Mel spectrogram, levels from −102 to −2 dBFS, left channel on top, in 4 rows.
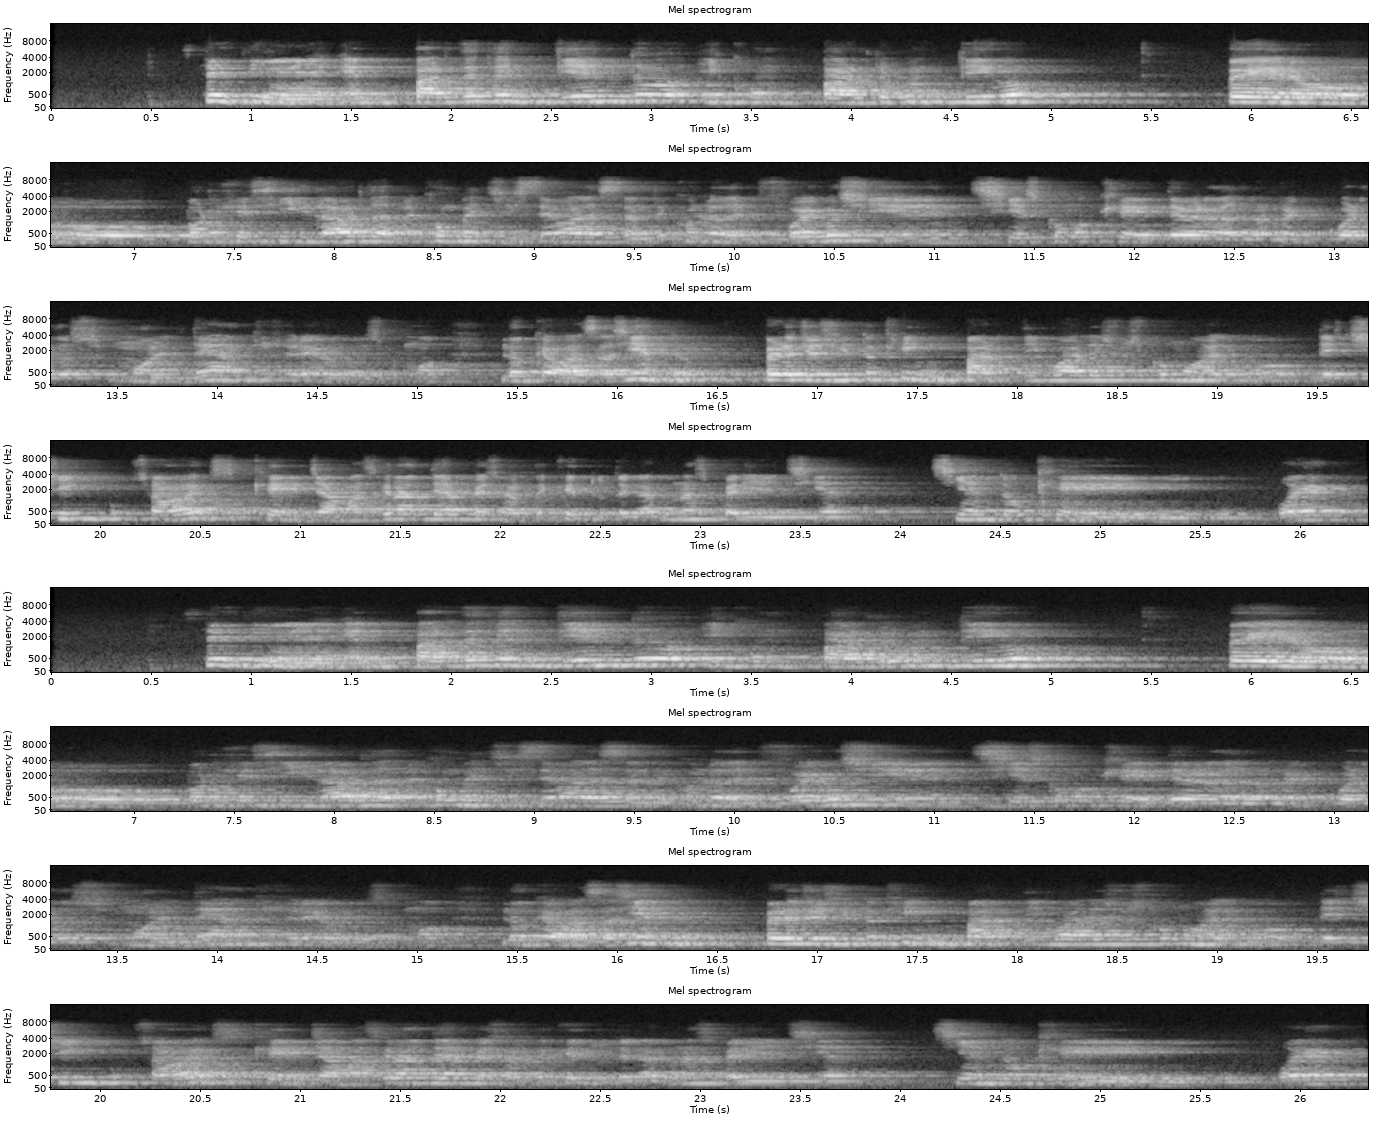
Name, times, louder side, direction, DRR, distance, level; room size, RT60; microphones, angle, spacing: voice 1, 0.8-4.9 5.9-15.1 15.4-16.4 16.7-19.9 20.3-23.7 24.2-26.1, left 2 dB, 80° left, 4 dB, 0.4 m, -23 dB
4.7 x 2.4 x 3.0 m, 1.4 s
head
